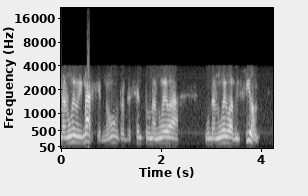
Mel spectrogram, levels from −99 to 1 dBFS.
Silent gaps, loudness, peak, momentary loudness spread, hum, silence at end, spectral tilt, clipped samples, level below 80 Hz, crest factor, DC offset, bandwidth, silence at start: none; -18 LUFS; 0 dBFS; 16 LU; none; 0.3 s; -2.5 dB/octave; under 0.1%; -68 dBFS; 20 dB; under 0.1%; 6.4 kHz; 0 s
